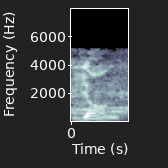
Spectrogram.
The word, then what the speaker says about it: Iung: And by the way, Joe, when you get to your roster sheet, Joe Young, that's spelled I-U-N-G, but it's pronounced Young, he finished with 23 points and 8 assists.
